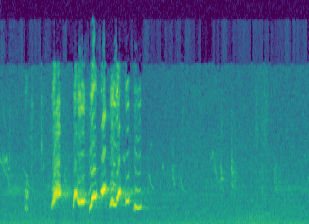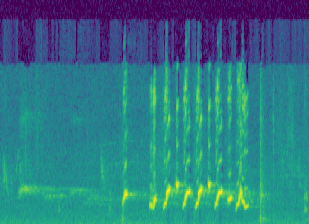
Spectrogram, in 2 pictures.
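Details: Two bursts of song from a red-whiskered bulbul, each a quick chain of clear, jumpy whistled notes lasting about a second, separated by a pause with a faint thin whistle.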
